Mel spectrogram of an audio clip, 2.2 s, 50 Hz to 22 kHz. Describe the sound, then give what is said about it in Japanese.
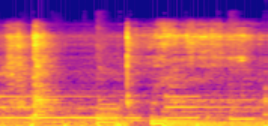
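Milk and chai in a pot, sweetened with about a tablespoon of sugar, simmering and starting to bubble around the edges, a steady soft fizzing hiss with faint clinks, with no one talking. “大さじ1杯分ぐらいのお砂糖を入れましたそうですねお鍋の中の、えー、牛乳とチャイがですねちょっと周りがブクブクしてきたので”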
